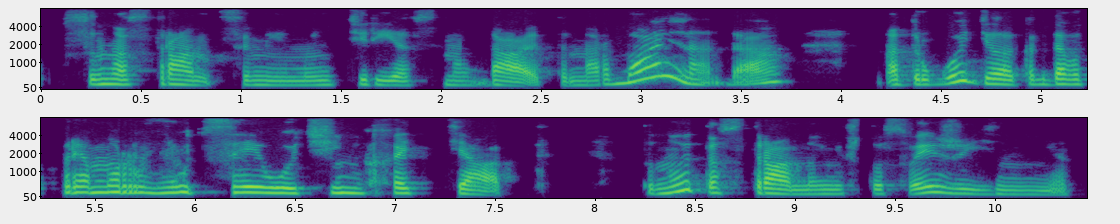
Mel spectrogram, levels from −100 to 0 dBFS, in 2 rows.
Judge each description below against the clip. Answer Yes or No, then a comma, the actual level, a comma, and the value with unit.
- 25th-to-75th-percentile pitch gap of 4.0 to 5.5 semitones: Yes, average, 4.3 semitones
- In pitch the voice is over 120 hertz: Yes, medium, 185 Hz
